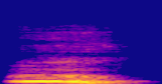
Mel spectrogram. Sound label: Lion Roar Single Call; big cats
